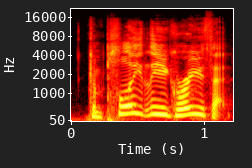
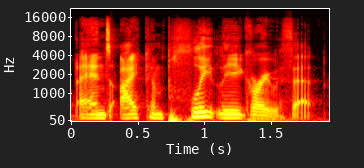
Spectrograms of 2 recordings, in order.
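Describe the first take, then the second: First: High, overdone mock agreement; exaggerated sarcastic. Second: Flat, dry sarcasm; deadpan sarcastic. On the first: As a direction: pitch it up in sarcastic over-agreement. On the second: Acted. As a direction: say it straight-faced but mean the opposite. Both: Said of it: "that was sarcasm".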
